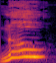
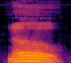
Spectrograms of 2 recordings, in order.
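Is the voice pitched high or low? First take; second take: high; low. First: The word is said in an ordinary higher voice. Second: The word is said in a very deep voice.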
